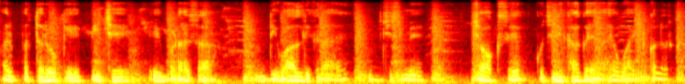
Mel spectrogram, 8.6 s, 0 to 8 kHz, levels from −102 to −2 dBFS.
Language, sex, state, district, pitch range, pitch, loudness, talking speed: Hindi, male, West Bengal, Alipurduar, 130-165 Hz, 150 Hz, -16 LUFS, 145 wpm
